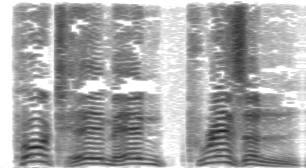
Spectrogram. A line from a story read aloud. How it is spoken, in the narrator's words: he cried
